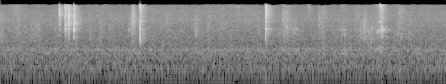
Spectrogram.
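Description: Four short, sharp clicks spread across a few seconds, the first a quick little cluster, over a faint steady background hiss.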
